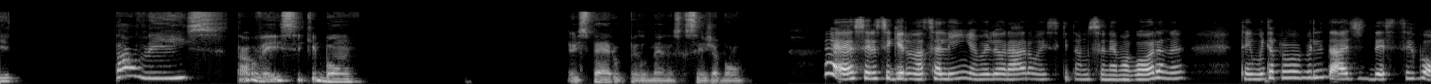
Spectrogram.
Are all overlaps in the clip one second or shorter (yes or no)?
yes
